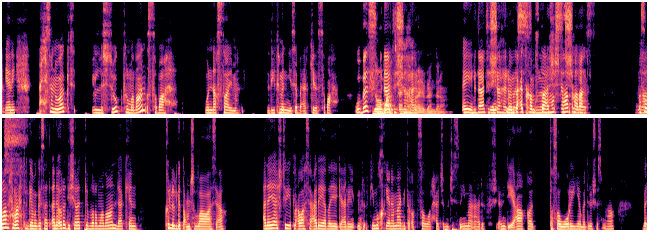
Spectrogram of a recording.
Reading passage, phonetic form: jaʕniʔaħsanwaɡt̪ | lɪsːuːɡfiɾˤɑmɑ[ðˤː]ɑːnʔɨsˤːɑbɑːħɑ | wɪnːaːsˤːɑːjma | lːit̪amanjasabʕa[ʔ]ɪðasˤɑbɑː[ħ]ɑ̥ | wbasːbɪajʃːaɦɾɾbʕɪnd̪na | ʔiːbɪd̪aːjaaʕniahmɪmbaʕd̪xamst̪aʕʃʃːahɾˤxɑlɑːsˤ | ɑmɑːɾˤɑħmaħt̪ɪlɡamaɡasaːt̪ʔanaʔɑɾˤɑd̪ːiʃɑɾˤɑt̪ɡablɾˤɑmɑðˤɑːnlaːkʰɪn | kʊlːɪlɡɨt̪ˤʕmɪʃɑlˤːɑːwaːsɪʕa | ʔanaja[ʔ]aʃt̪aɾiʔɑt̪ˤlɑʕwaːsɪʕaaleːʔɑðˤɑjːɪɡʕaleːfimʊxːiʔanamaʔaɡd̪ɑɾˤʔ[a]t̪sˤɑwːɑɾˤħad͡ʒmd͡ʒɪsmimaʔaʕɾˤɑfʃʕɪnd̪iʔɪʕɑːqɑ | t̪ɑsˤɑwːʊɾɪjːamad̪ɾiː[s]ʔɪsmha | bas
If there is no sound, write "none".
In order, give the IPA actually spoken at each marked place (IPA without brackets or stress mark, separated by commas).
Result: ðˤ, k, ħ, ʔ, ɑ, ʃ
